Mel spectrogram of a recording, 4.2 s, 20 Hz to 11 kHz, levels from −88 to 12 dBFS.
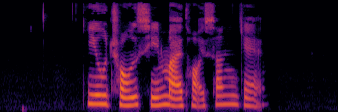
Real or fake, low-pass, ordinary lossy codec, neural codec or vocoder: real; 9.9 kHz; Opus, 64 kbps; none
